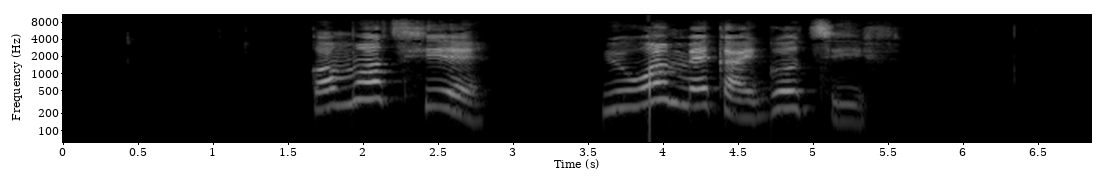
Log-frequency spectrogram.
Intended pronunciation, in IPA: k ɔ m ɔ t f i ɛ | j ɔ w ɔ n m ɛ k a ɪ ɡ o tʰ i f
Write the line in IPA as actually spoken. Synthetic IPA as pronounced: k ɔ m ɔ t h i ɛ | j u w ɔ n m e k a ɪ ɡ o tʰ i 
